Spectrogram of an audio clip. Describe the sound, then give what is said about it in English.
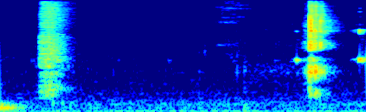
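Two short slurping sips from a can of Coke, separated by a brief pause, with a faint wet click at the end and no talking. “Sorry, I was taking a sip of my my Coke.”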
